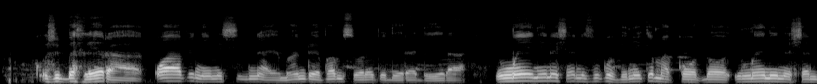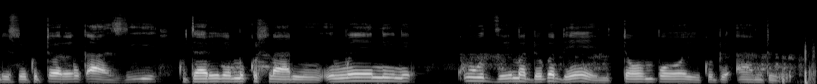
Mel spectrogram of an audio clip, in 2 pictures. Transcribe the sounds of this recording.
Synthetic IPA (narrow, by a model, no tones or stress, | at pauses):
kuʐibʱeɮeɾakwaʋinemiʃinajem̤andojepamuso̞ɾo̞pe̞ɗe̞ɾadʱe̞ːɾa | imweniːno̞ʃandiswekuvʱenekemakoɗoʔimwe̞niːno̞ʃandiswekutoɾeŋkazi | kutaɾiremukuɬaniimwenine | kud͡zimadʱoɡodʱemito̞mbojekupeʔaːntṵ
